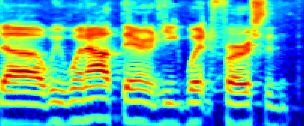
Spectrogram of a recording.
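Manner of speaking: ordinary talk, nothing marked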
